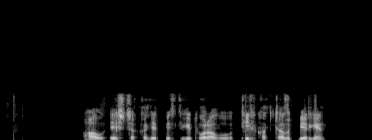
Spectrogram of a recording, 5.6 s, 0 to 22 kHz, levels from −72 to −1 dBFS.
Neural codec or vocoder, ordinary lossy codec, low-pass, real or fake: none; AAC, 64 kbps; 7.2 kHz; real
